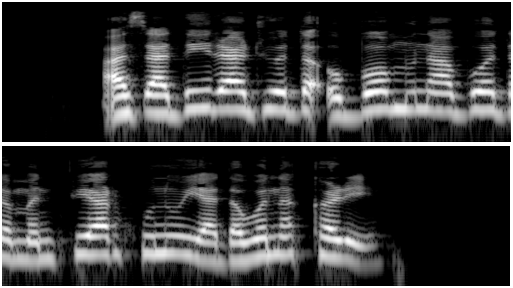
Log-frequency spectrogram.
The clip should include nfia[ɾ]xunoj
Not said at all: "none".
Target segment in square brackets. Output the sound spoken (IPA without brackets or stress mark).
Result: ɾ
